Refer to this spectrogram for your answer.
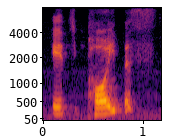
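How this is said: The vowel in purpose sounds like 'oi'.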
